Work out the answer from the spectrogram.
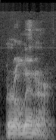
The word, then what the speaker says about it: Berliner: Berliner, like the city Berlin.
